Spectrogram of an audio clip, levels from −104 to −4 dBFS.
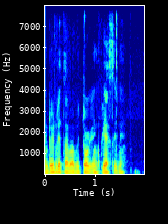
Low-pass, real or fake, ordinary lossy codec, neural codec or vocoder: none; real; none; none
